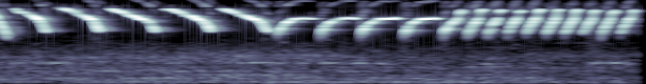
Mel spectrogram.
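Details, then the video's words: Canary singing a run of slower, clear down-slurred whistles that speed into a rapid series of short high chirps. "Your Canary Is Quiet ? Will Sing Again After Listening To This"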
